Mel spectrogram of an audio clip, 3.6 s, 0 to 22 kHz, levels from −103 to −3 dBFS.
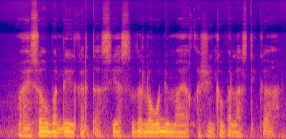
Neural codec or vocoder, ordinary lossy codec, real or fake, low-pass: none; none; real; none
